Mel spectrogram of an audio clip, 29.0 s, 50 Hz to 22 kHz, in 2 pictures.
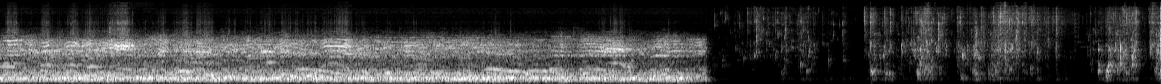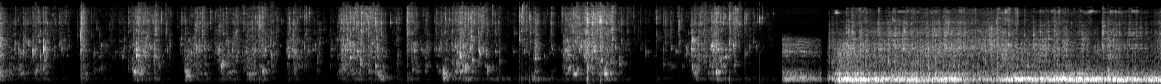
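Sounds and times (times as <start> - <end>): water splashing in a basin: 8.9 - 24.2.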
